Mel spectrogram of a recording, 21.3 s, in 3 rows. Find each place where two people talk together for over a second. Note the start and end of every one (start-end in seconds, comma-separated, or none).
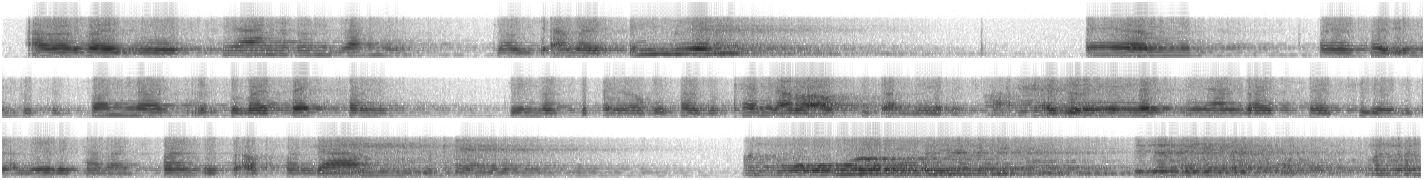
none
